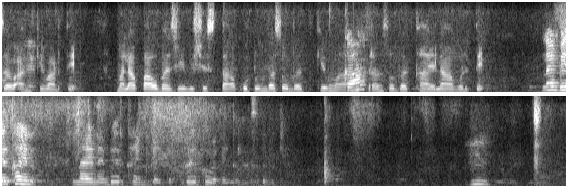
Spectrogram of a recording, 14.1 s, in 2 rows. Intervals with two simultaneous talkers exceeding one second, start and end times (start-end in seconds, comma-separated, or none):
none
